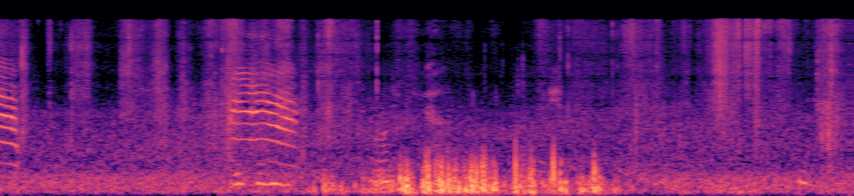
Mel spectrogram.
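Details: Male cat in heat, rubbing against someone vigorously, gives a single drawn-out wavering meow, followed by loud rustling and rubbing noises and faint voices.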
